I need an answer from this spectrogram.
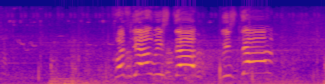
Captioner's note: dog barking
